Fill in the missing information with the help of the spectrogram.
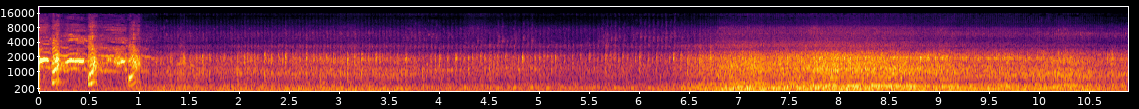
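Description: Mitsubishi L300 pickup's engine running as the truck creeps along at low speed. About six and a half seconds in the engine grows louder for a few seconds, then eases back.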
